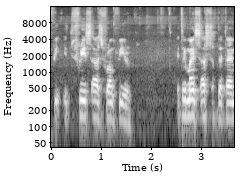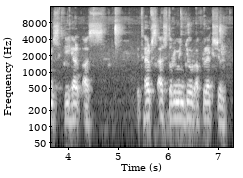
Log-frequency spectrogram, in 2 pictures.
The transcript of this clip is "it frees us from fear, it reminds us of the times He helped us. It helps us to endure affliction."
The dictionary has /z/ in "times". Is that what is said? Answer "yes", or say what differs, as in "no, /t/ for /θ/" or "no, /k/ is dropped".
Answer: no, /s/ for /z/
